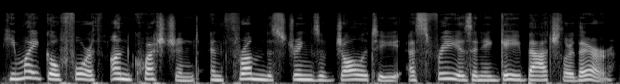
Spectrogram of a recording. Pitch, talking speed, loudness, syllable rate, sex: 215 Hz, 175 wpm, -17 LUFS, 4.6 syllables/s, female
